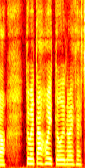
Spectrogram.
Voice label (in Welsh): "hoedl", Welsh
